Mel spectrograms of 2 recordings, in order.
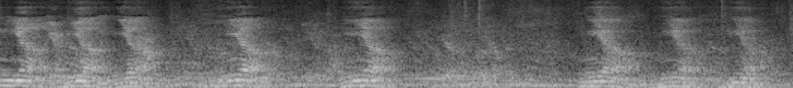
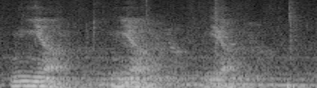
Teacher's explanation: Tongue is touching the talu and you are pronouncing a nasal sound.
